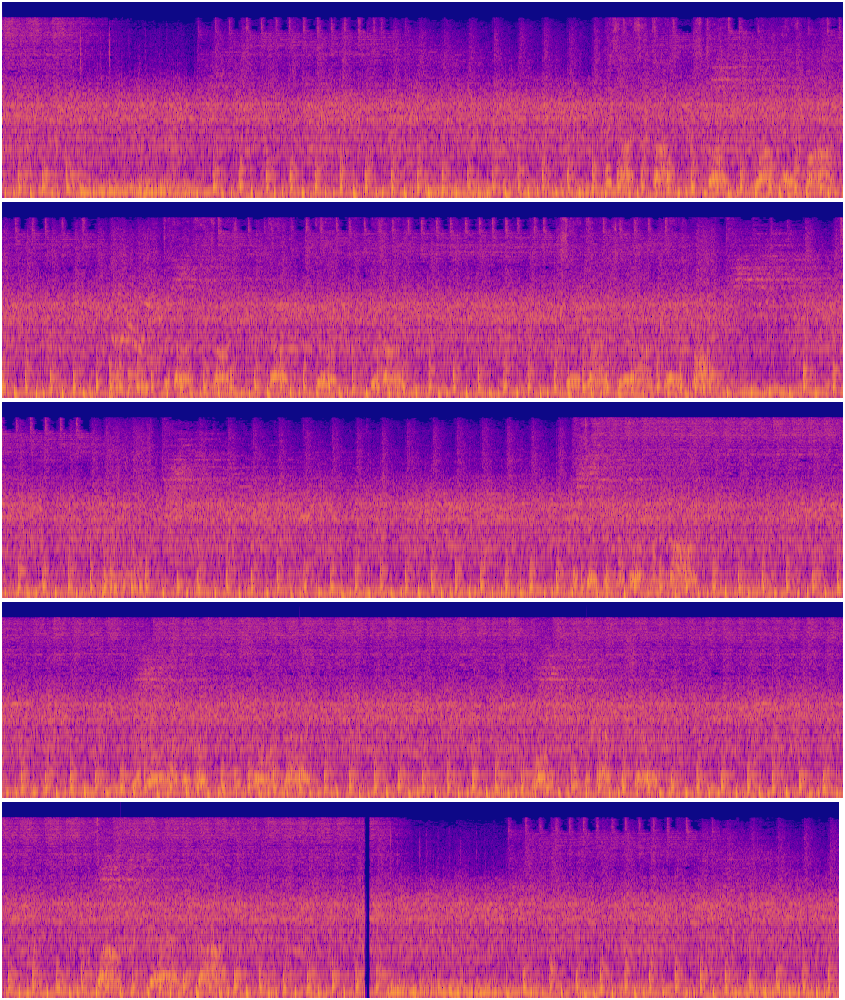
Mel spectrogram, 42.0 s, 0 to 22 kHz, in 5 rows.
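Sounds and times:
punk band playing: 0.0 - 42.0.

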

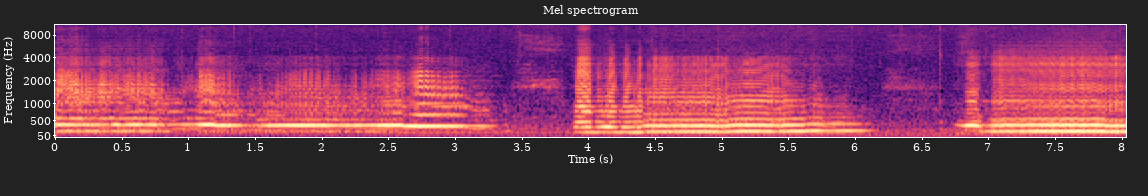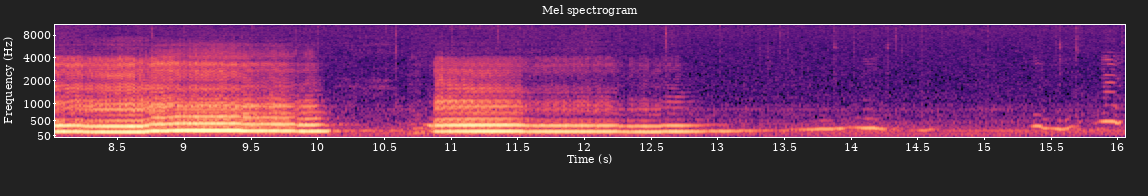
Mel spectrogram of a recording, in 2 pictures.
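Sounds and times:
alto saxophone low notes: 0.0 - 14.7.

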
